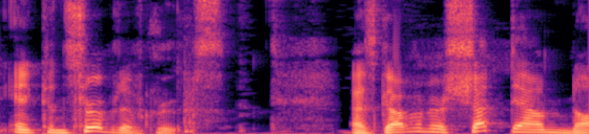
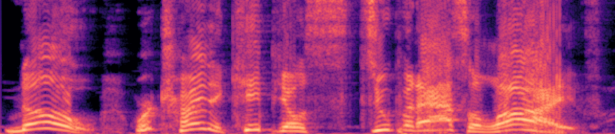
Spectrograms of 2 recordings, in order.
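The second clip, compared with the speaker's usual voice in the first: exasperated rant; 9 semitones higher, 4 dB louder than usual. Real, not acted. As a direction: shout back at them, drawing the words out. Ranting back at the protesters.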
